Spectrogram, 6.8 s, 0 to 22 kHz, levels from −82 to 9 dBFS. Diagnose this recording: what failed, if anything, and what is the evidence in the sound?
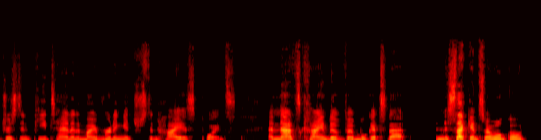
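Automatic gain rising, from 0.05 to 2.53 s and again from 3.34 to 6.65 s, points to the call-processing stage. In each span the speech and the background noise floor swell together by about 5 dB over a couple of seconds. The AGC judged the input too quiet and ramped its gain up slowly, so everything in the signal rose at once. After the gap between the two ramps, the same climb repeats.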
